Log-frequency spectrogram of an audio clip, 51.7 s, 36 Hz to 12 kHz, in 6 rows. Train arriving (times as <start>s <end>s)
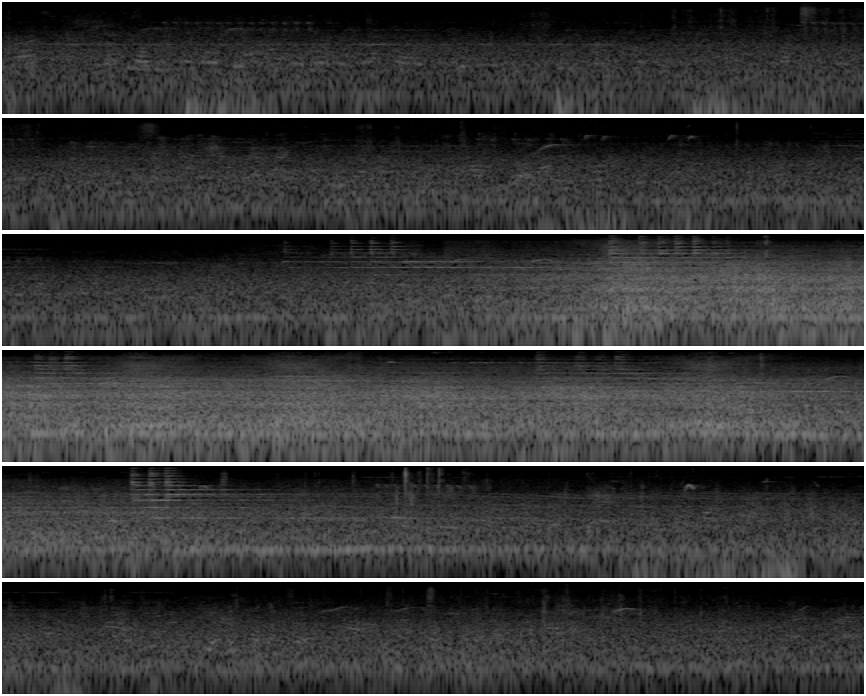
18.4s 45.2s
